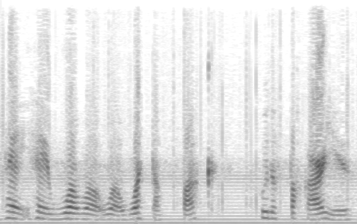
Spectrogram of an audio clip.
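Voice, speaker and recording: A woman voicing an aimless, awkward, foul-mouthed young man in an indie animated horror, speaking in a hesitant, deadpan mumble. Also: medium pitch, a little slow, faint music behind, low-quality recording. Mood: bewildered. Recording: faint hum and hiss.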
